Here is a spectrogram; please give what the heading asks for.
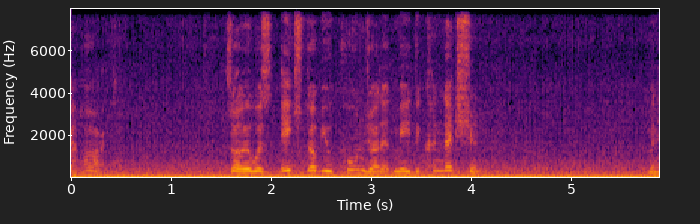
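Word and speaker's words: Poonja: That's spelled P-O-O-N-J-A, Punja, lovingly known as Papaji.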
